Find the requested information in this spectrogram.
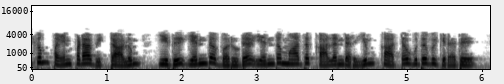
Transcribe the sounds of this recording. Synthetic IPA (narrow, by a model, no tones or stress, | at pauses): ɣɐmpɐjɐnpɐɽaːʋɪʈːaːlɯm | ɪðɯɛnd̪ɐʋɐɾɯɽɐɛnd̪ɐmaːðɐkaːlɐɳɖɐɾɐjɯmkaːʈːɐʊðɐʋɯɣɪrɐðɯ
